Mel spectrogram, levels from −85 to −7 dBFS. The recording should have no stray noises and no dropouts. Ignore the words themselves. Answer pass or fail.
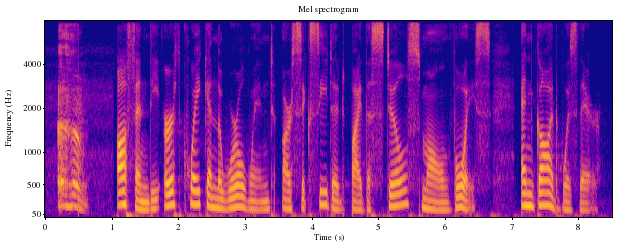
fail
